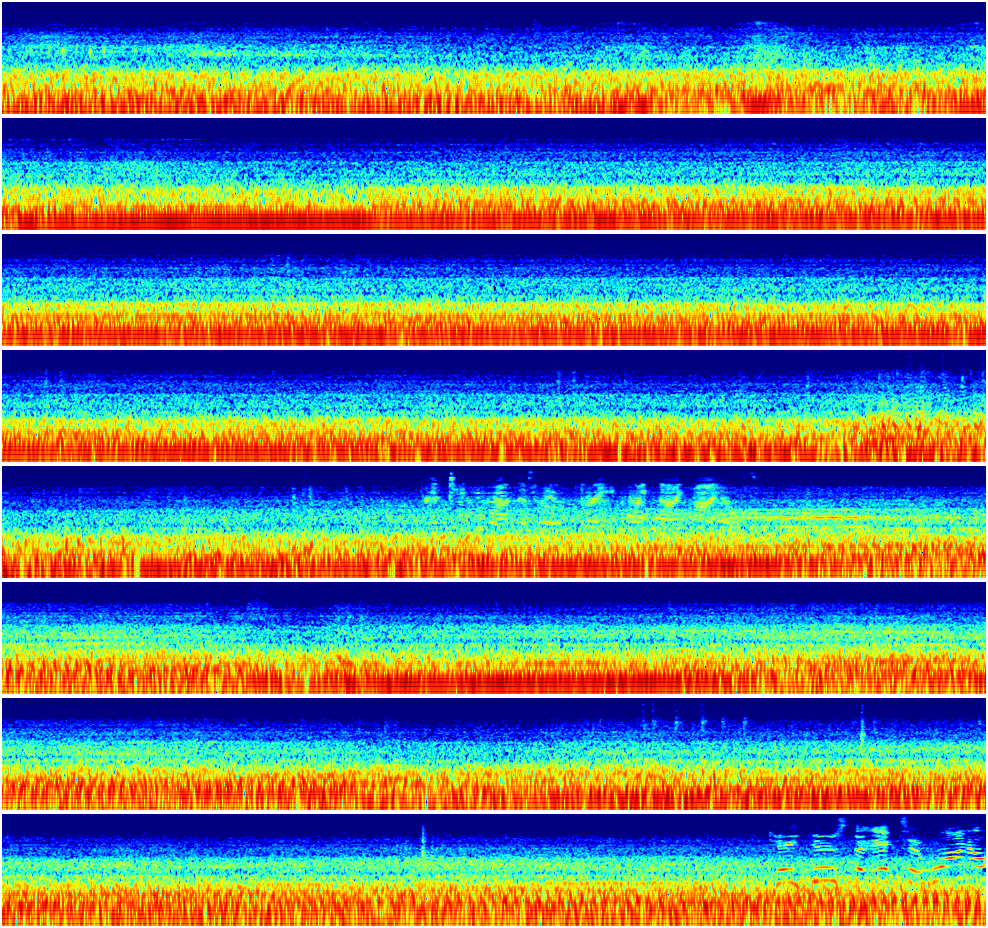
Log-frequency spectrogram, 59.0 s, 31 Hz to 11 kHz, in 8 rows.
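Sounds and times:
truck engine and road drone: 0.0s - 59.0s.

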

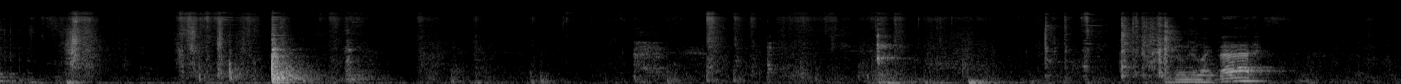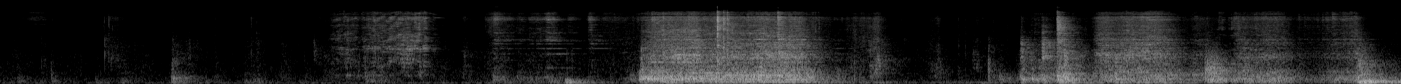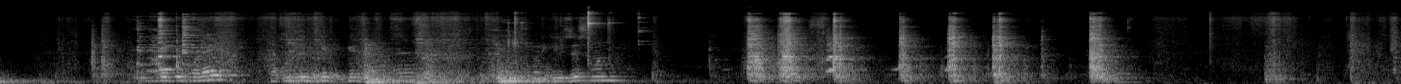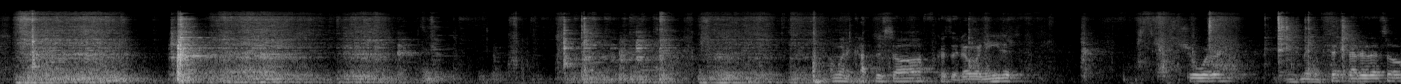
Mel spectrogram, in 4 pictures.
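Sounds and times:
metal clanking and scraping: 10.4s - 11.9s, 17.2s - 22.5s, 28.9s - 39.3s, 42.1s - 46.7s, 47.6s - 50.7s.

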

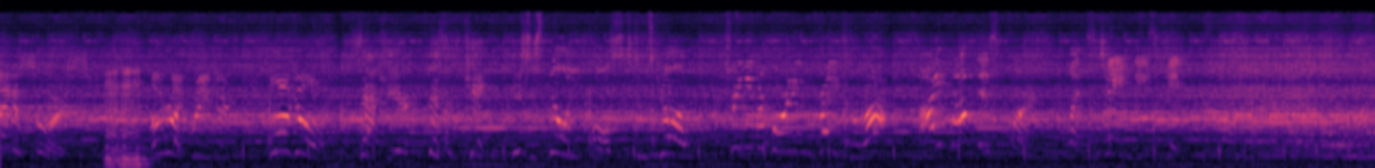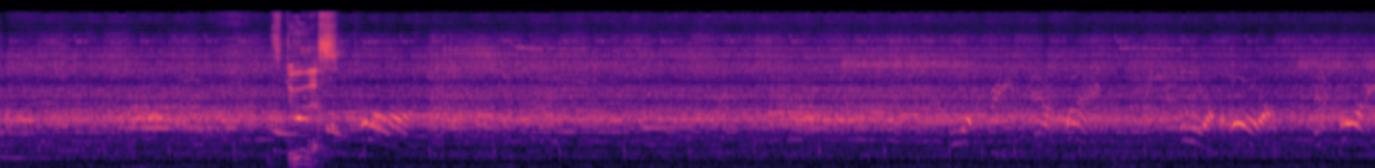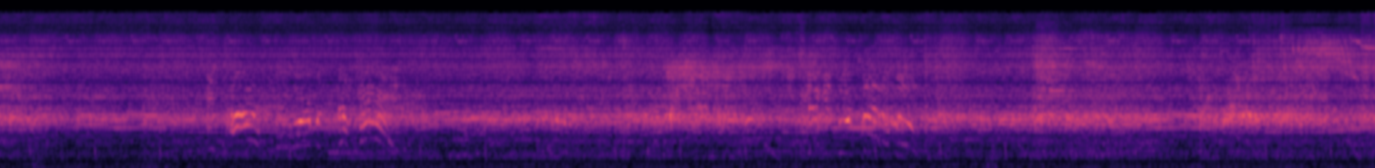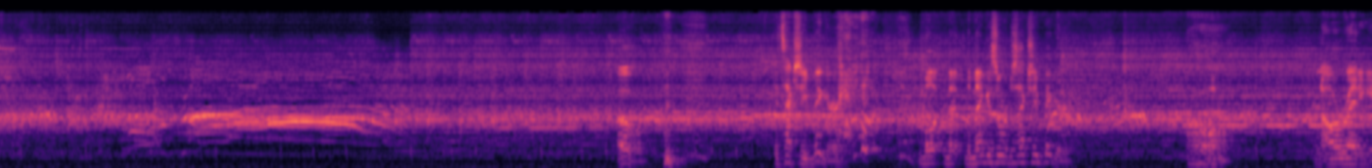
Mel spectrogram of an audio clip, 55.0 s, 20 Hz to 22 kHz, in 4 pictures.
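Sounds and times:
cartoon soundtrack music with voices: 0.0s - 54.9s.

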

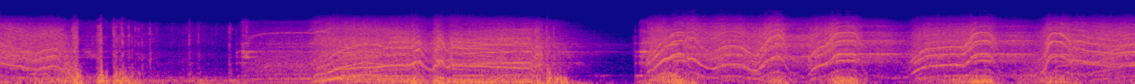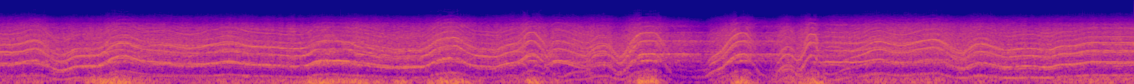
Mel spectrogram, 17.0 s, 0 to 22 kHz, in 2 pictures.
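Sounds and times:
drone motors whining: 0.0s - 0.6s, 1.7s - 17.0s.

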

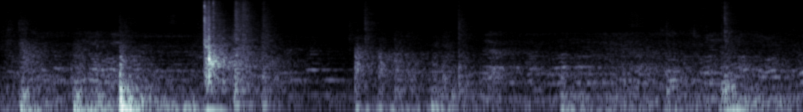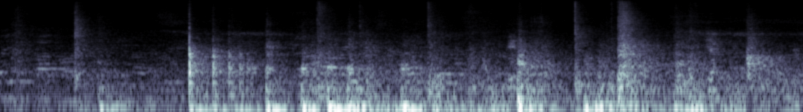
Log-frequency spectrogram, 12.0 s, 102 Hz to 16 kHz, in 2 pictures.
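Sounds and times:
foosball ball struck sharply: 1.6s - 2.2s.

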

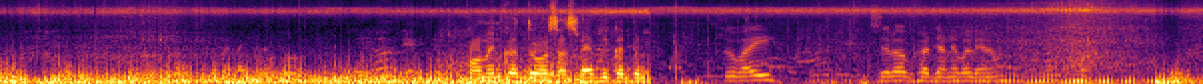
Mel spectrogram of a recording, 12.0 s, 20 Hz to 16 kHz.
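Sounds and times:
pulsing low riding rumble: 0.0s - 7.1s, 8.2s - 12.0s
insects droning: 0.1s - 11.6s.

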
